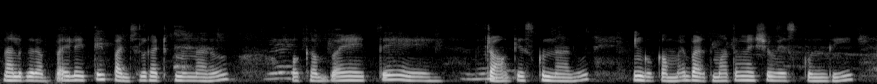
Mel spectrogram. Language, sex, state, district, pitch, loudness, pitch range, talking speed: Telugu, female, Telangana, Hyderabad, 185 Hz, -19 LUFS, 175-200 Hz, 110 wpm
